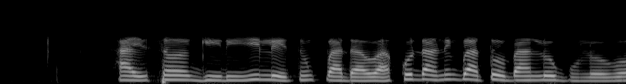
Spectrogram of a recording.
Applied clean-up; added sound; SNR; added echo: none; none; none; none.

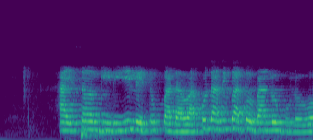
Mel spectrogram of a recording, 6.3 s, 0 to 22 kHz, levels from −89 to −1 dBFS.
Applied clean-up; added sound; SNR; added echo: none; none; none; reverberation time 0.8 s.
